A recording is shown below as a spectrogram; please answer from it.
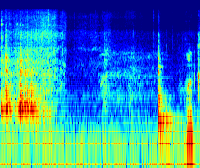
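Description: Handling noise as a spark plug is drawn out of the generator's engine bay: a short rustling scrape of hand and sleeve, then a couple of light clicks.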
